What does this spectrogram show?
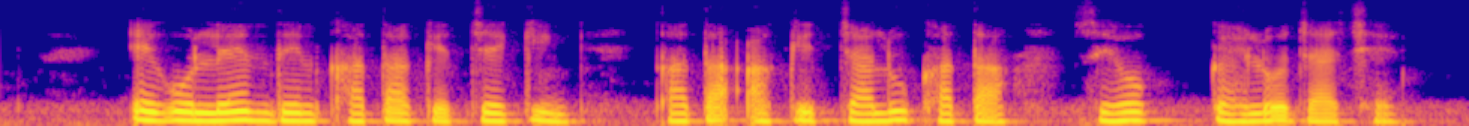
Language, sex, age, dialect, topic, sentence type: Maithili, female, 51-55, Angika, banking, statement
